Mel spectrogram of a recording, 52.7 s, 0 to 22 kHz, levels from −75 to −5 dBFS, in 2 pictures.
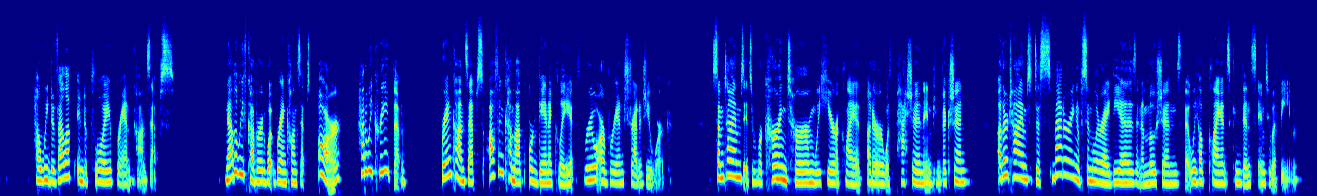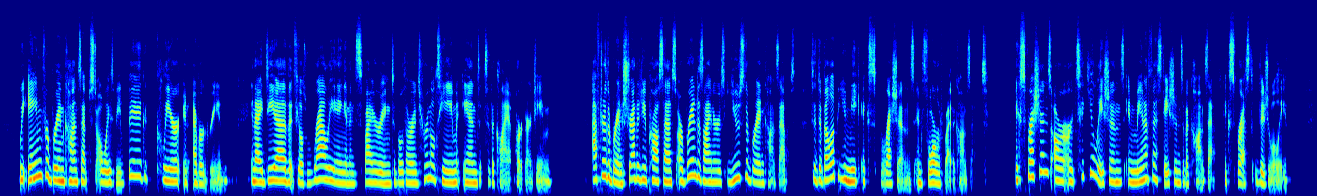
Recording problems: none

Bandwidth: 17.5 kHz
